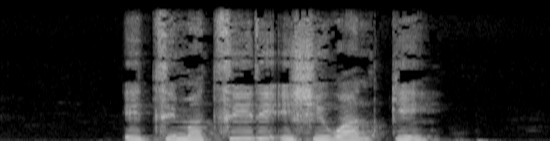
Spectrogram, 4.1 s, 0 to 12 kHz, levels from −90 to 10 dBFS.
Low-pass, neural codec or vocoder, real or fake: 10.8 kHz; none; real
